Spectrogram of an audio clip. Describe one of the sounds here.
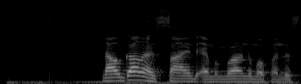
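A young man speaks calmly and clearly into a microphone.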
